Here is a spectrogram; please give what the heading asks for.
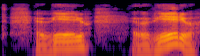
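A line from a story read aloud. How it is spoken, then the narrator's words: Laughing. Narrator (Russian): засмеялся я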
